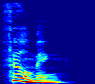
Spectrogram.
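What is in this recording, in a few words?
"filming", British English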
